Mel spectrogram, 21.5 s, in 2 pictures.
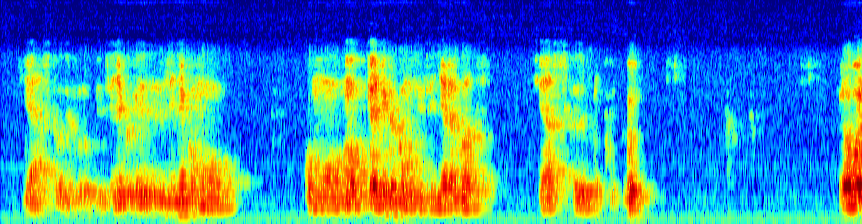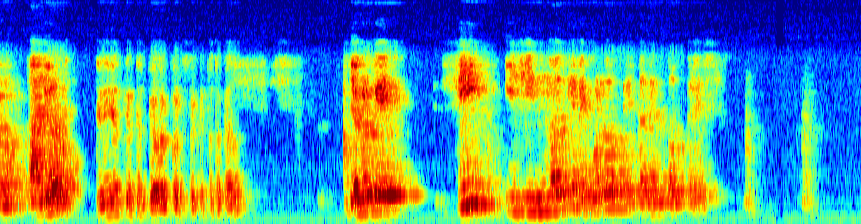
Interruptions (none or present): none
